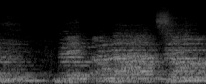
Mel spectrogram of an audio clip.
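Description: A national anthem played as a recording: a choir singing with musical accompaniment. The music dips briefly about half a second in.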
